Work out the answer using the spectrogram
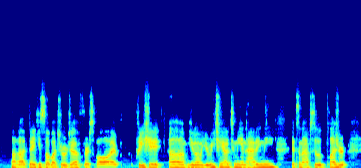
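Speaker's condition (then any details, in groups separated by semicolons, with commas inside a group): No condition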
